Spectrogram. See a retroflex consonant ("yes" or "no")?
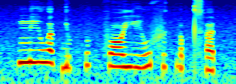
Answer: no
